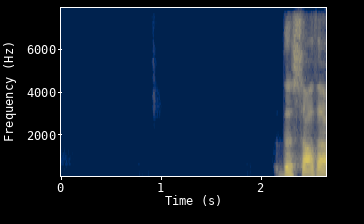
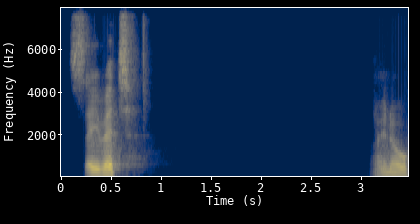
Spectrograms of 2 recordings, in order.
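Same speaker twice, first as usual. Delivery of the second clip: ordinary talk, nothing marked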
